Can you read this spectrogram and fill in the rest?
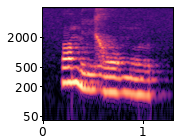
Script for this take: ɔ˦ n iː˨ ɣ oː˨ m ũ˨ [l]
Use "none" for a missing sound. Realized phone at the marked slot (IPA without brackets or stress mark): l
